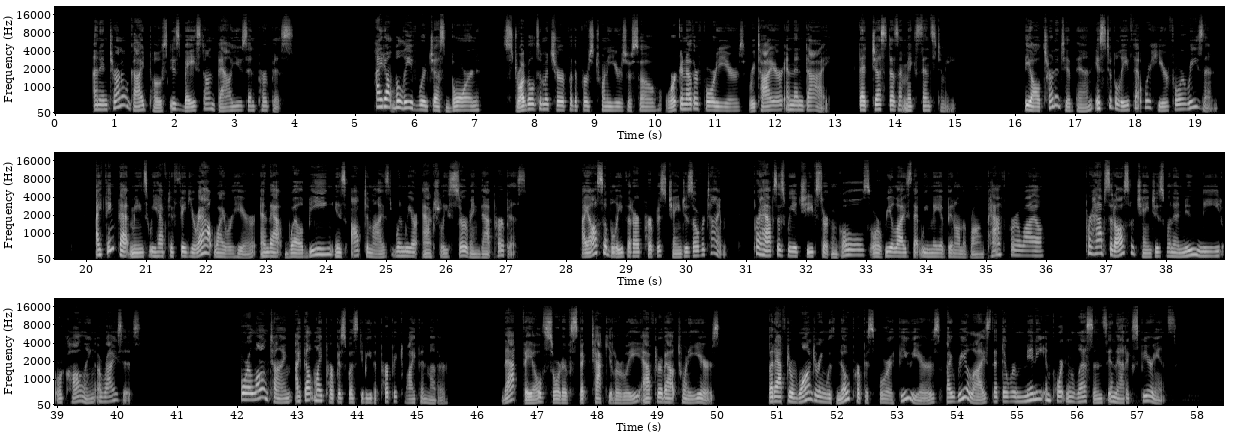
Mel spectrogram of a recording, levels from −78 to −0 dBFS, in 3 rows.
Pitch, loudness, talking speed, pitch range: 150 Hz, -27 LUFS, 165 wpm, 130-170 Hz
